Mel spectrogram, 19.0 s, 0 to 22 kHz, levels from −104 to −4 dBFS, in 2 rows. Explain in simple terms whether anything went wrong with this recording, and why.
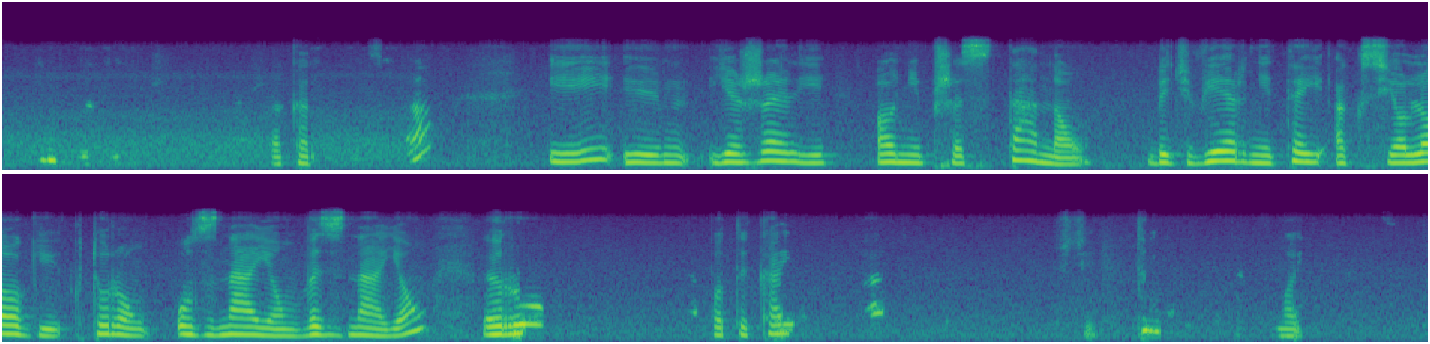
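Two problems show up, both tied to the other person talking at the same time.

Speech suppressed in double talk: from 0 to 2.75 s, 12.99 to 16.57 s and 17.1 to 18.86 s, the talker's own voice sinks, turns dull or drops out in pieces. The likely cause is the echo canceller turning everything down while both people spoke.

The other side's voice leaking through: a faint second voice sits underneath from 0.05 to 2.62 s, with brief scraps at 12.94 to 12.99 s and 14.67 to 14.75 s. Unlike the suppression, this adds a sound rather than taking the talker's away, likely from loudspeaker echo the canceller missed.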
